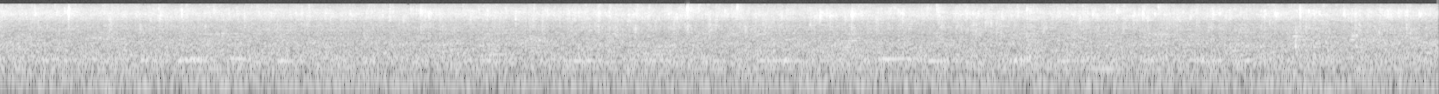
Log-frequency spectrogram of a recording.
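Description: Oil and butter sizzling steadily in a frying pan where garlic, green chillies and green onions are sautéing, as sliced red onions are tipped in.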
